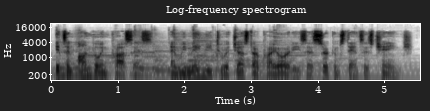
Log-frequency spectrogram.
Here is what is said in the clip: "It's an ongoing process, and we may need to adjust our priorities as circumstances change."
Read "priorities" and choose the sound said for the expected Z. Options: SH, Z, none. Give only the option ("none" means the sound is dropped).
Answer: Z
